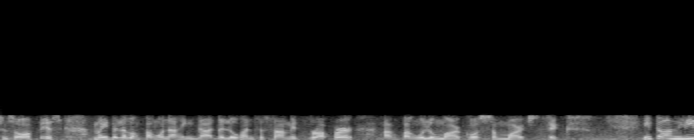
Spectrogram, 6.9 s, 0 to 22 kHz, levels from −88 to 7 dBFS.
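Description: Across the whole recording the level of the speech is flattened so that soft and loud passages sit close together, with a swing of around 10 dB. This is gain pumping. The likely cause is input gain set far too high for the microphone, with a fast limiter or compressor clamping down on every peak and then letting the gain recover in the gaps.

At 0.32 s the speech and the background drop together by about 14 dB in one step, stay down until 0.46 s, then return just as abruptly, with the edges sounding hard rather than faded. That is a sudden gain jump. The likely cause is a digital gain change applied from one sample to the next with no ramp, such as a setting switched instantly or a bit shift.

From 0.86 s to 3.86 s, and again from 6.28 s to the end at 6.94 s, the speech turns rougher, buzzier and more synthetic, with no dropout and no change in the narrowband bandwidth. This is an AMR rate drop, and the sound fits the codec falling from its 12.2 kbps mode to around 5.9 kbps. 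On a weak radio link the network pushes the mobile codec to a lower rate so more bits go to error protection, leaving fewer pulses to describe the voice until the rate climbs back.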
